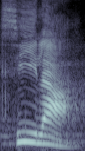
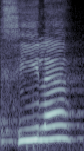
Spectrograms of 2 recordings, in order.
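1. تنتهي الكلمة بصوت حلقي. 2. تنتهي الكلمة بصائت مفتوح بسيط. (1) "بس الإين هنا بقى نطقناها" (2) "بدل ما يتقال سيلا"

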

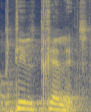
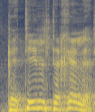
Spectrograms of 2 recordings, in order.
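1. אחרי העיצור הראשון אין תנועה. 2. אחרי העיצור הראשון יש תנועה קצרה. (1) "לא פטיל תחלת" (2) "כי בתחילת מילה זה שוונה"

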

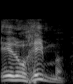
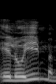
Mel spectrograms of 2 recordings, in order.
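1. Le nom se prononce avec des sons hébreux. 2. Le nom se prononce comme l'orthographe française le suggère. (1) "mais c'est Elohim" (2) "Ça écrit en français Elohim"

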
